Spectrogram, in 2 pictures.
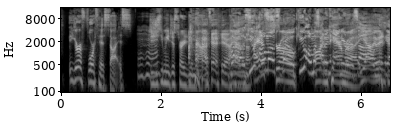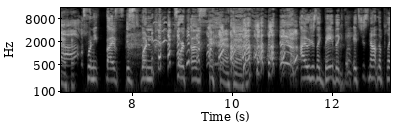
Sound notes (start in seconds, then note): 7.8 laughs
